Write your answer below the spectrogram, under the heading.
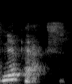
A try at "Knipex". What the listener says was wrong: Yeah, it's the thing is we're all saying it wrong. yeah, you actually do have to pronounce the K.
